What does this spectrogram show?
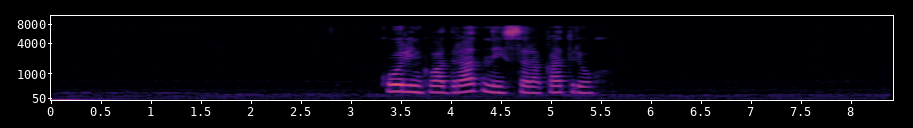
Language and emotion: Russian, neutral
